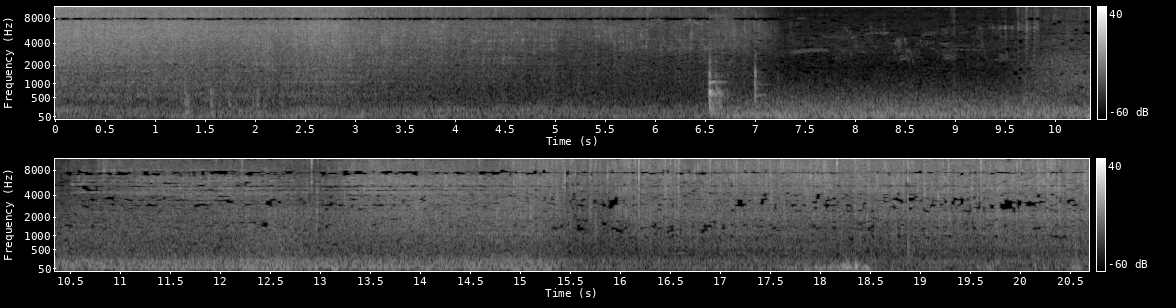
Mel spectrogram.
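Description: Hot liquid pouring from a frying pan and hissing at first, a single sharp knock about six and a half seconds in, then steady sizzling and crackling of meat patties frying in oil.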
